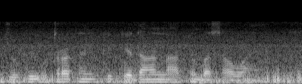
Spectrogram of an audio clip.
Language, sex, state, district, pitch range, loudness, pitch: Hindi, male, Uttarakhand, Uttarkashi, 115-125 Hz, -18 LUFS, 115 Hz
